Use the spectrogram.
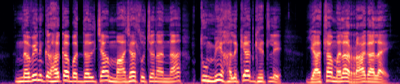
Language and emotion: Marathi, angry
